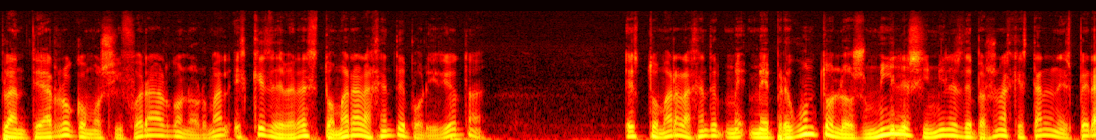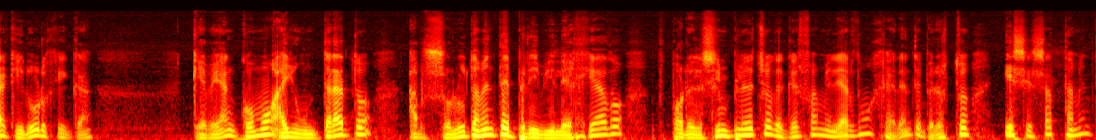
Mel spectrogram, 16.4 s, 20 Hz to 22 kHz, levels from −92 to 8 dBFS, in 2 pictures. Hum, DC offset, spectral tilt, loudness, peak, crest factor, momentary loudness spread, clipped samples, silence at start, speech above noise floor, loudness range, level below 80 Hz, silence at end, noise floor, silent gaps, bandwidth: none; under 0.1%; -7.5 dB/octave; -19 LUFS; 0 dBFS; 18 dB; 10 LU; under 0.1%; 0 s; 38 dB; 5 LU; -34 dBFS; 0.05 s; -55 dBFS; none; 13.5 kHz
